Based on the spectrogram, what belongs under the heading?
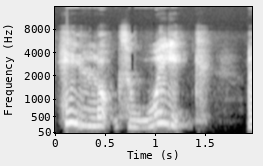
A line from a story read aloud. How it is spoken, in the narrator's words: she grumbled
